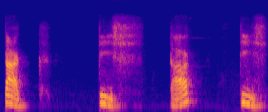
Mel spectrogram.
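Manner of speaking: টাক and টিস said with a crisp Bangla ট at the start; German Tag and Tisch with a clear T. Shown as a demonstration. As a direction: say টাক, টিস with a hard ট sound. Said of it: "টেটা ট এর মতোই উচ্চারিত হয়".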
